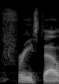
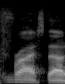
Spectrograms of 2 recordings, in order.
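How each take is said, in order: First: The first syllable rhymes with 'see'. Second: The first syllable rhymes with 'my'. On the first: The name plays on the word free. "are they saying it like freestyle" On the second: The name plays on the word fries. "or fry style because it's fries"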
